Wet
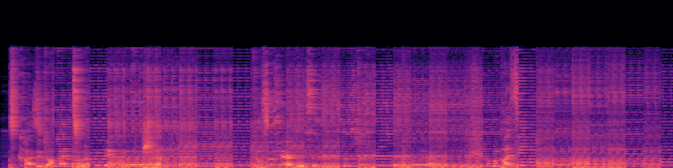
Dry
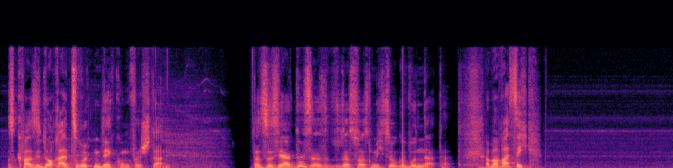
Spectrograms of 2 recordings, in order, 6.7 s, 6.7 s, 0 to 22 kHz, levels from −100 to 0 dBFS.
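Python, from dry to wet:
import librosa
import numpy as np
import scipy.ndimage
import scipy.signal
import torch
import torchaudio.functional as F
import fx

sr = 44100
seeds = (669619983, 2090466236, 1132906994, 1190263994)

y = fx.echo_swell(x, sr, ms=82, loudest=8, wet_db=-14.0)
y = fx.resonator_held(y, sr, hz=5.6, low_hz=72.0, high_hz=410.0)
y = F.gain(torch.from_numpy(y), 6.5).numpy()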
